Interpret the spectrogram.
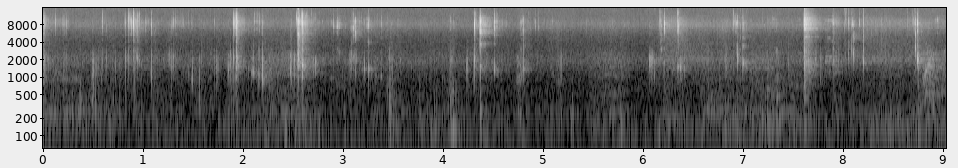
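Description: A person biting and chewing a crusty pastry close to the microphone: irregular crisp crunches and wet mouth sounds.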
